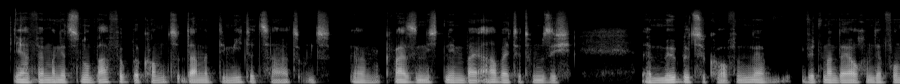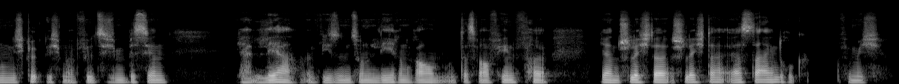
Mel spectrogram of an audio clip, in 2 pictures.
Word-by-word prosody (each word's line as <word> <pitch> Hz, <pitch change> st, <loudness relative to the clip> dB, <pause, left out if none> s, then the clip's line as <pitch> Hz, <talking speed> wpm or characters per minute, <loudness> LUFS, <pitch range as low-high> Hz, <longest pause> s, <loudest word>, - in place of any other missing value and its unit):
ja, 105 Hz, -1 st, +2 dB
wenn 100 Hz, 0 st, +2 dB
man 105 Hz, 0 st, +2 dB
jetzt 105 Hz, +1 st, +1 dB
nur 110 Hz, -2 st, +1 dB
BAföG 110 Hz, +1 st, -1 dB
bekommt, 100 Hz, +3 st, -2 dB
damit 100 Hz, -1 st, 0 dB
die 100 Hz, -, -4 dB
Miete 100 Hz, 0 st, -2 dB
zahlt 100 Hz, -, -2 dB
und, -, -, -5 dB, 0.2 s
ähm, 95 Hz, -1 st, -3 dB
quasi 100 Hz, -1 st, +2 dB
nicht 105 Hz, +1 st, -1 dB
nebenbei 100 Hz, -2 st, +1 dB
arbeitet, 105 Hz, -2 st, 0 dB
um 100 Hz, -1 st, -1 dB
sich, 95 Hz, -1 st, -1 dB, 0.7 s
ähm, 95 Hz, -1 st, -1 dB
Möbel 110 Hz, +1 st, +3 dB
zu 110 Hz, 0 st, 0 dB
kaufen, 100 Hz, +2 st, -3 dB
dann 105 Hz, +4 st, -2 dB
wird 100 Hz, -2 st, -4 dB
man 100 Hz, -1 st, +3 dB
da 100 Hz, -, +3 dB
ja 100 Hz, -, +5 dB
auch 95 Hz, 0 st, -1 dB
in 100 Hz, -, -1 dB
der 100 Hz, -1 st, -2 dB
Wohnung 100 Hz, 0 st, 0 dB
nicht 100 Hz, -1 st, -2 dB
glücklich. -, -, -2 dB
Man 90 Hz, +1 st, -5 dB
fühlt 95 Hz, 0 st, -3 dB
sich 100 Hz, -1 st, 0 dB
'n 100 Hz, 0 st, -2 dB
bisschen, 100 Hz, 0 st, +2 dB, 0.7 s
ja, 95 Hz, -, -5 dB
leer 100 Hz, +1 st, +3 dB, 0.2 s
wie 100 Hz, -, -2 dB
so 100 Hz, 0 st, -1 dB
'n 100 Hz, -, 0 dB
so 100 Hz, -, -2 dB
'n 100 Hz, -, 0 dB
leeren 100 Hz, +1 st, 0 dB
Raum. 100 Hz, -1 st, +1 dB
Und -, -, -10 dB
das -, -, +1 dB
war 95 Hz, -, +4 dB
auf 95 Hz, -, -7 dB
jeden 100 Hz, 0 st, +2 dB
Fall 100 Hz, -1 st, 0 dB, 0.5 s
ja 105 Hz, -, +4 dB
ein 100 Hz, -, +1 dB
schlechter 105 Hz, 0 st, +5 dB
schlechter 110 Hz, 0 st, +2 dB
1. 105 Hz, +2 st, +4 dB
Eindruck 110 Hz, 0 st, -2 dB, 0.3 s
für -, -, -13 dB
mich. 95 Hz, 0 st, -4 dB
100 Hz, 205 wpm, -25 LUFS, 100-105 Hz, 0.7 s, ja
